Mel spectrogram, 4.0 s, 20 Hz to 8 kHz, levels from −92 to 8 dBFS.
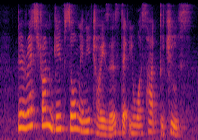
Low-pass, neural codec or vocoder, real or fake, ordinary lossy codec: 7.2 kHz; none; real; none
